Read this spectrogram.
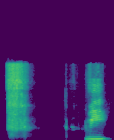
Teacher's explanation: when you are pronouncing fa, you're giving hums first, and then kasra will be very short. This sound will go on, but as you will touch kasra, your sound should be short.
